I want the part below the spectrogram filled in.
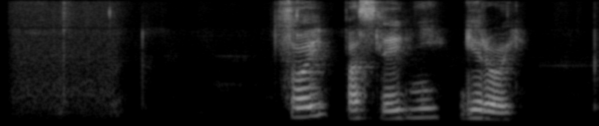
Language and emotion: Russian, positive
